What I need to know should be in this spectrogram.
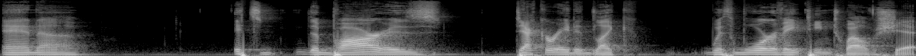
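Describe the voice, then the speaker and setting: A man with an American accent, at a very slow pace. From Erie, Pennsylvania. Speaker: university teacher and former punk drummer. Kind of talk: casual chat.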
